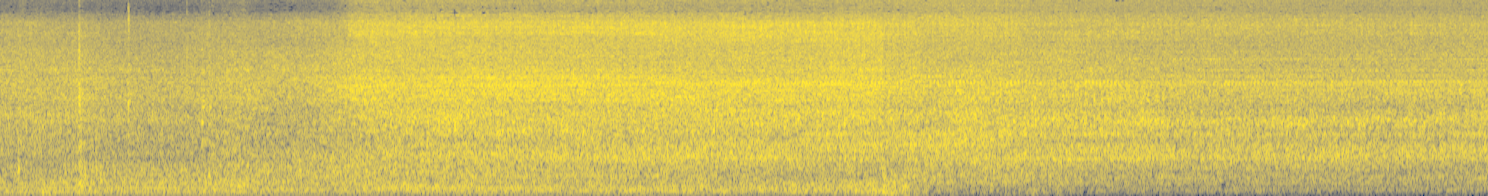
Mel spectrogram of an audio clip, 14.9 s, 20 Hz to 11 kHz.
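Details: 1984 Cadillac Eldorado Biarritz, cold start with the hood open in a warehouse: steady, even idle with a smooth low hum and no knocks or misses; engine settling into a healthy idle.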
